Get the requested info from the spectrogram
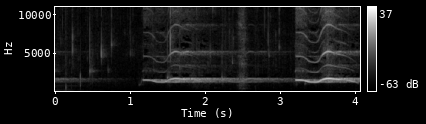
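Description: A high, clear whistle-like tone, sounded in phrases that each dip and rise quickly in pitch and then hold one steady note. The tail of one phrase fades out at the start and a short near-silence follows. The phrase then comes twice more, about a second in and again near the end, the second one louder.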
